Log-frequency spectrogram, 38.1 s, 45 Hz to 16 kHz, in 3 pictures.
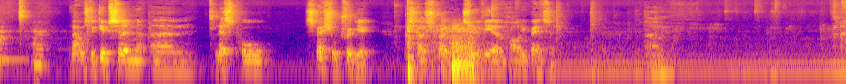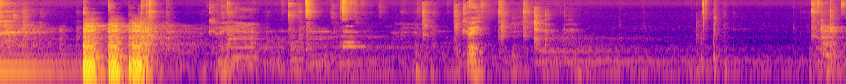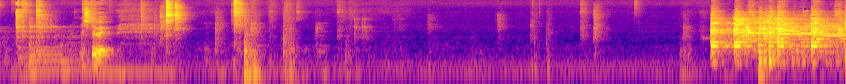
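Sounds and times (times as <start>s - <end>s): guitar amplifier humming: 0.0s - 3.8s, 4.9s - 38.0s
thumps through amplifier: 6.1s - 7.5s, 13.9s - 15.4s.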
